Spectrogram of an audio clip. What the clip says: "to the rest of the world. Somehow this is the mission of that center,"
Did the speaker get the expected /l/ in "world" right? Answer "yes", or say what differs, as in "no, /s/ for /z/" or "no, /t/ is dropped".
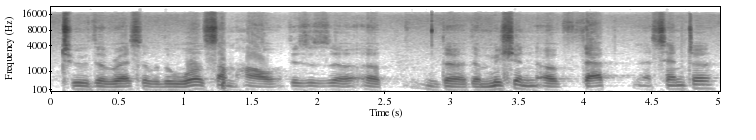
yes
